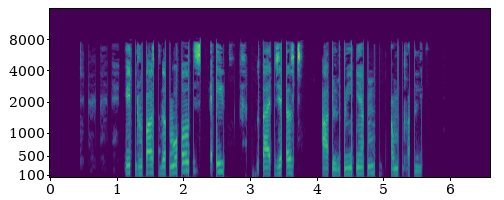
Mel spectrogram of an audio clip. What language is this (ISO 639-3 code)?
eng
